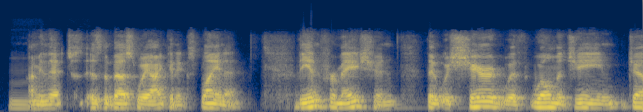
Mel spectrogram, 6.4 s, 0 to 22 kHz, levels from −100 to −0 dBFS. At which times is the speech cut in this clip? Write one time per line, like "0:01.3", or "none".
0:02.9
